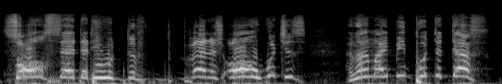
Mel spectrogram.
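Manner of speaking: mildly fearful, high-pitched protest; acted fearful reluctance. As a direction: play a worried witch warning of danger. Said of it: "she probably held back".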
